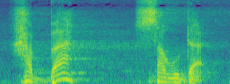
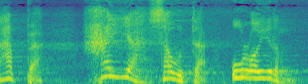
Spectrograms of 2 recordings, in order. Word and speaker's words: habbah sauda: jinten Ireng apa namanya habbah Sauda jinten Ireng orangnya bacanya bukan hamba Ayah sauda ini terjadi akhirnya orang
